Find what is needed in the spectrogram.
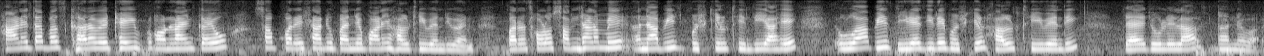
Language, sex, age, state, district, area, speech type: Sindhi, female, 45-60, Uttar Pradesh, Lucknow, urban, spontaneous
